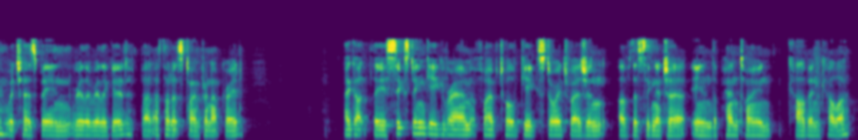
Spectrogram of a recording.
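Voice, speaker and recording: A man from Australia with a cold, recording a message as a listener. His low voice is gravelly and flat in tone. The lo-fi recording sounds dull. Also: a little slow. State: has a cold. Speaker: listener sending a voice clip.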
